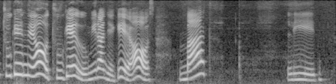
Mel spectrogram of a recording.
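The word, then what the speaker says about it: Madrid: 마드리드. 자, 앞에 있는 이제 약하게 마드, 마에 빨리 붙여주시면 되고요. 자, 대로 끝나 있는 단어 어때요? 그냥 받침을 넣어주고 이렇게 발음을 닫아주면 된다고 했죠? 마드리드, 마드리드 이렇게 구분이 됩니다.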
